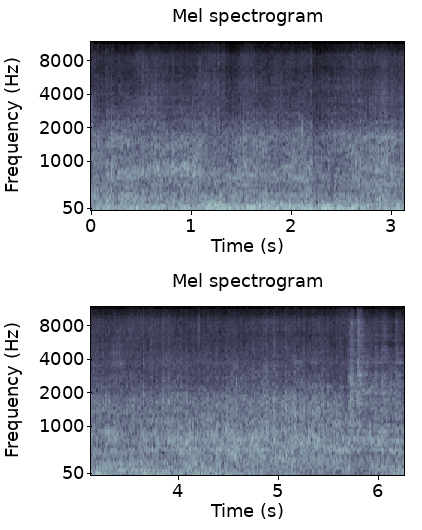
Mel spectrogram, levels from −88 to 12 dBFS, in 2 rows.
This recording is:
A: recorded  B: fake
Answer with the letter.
A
